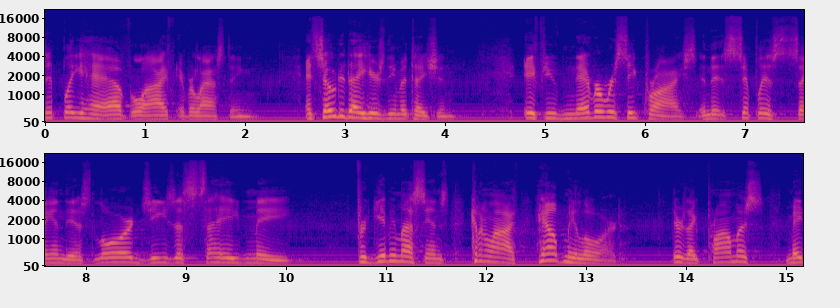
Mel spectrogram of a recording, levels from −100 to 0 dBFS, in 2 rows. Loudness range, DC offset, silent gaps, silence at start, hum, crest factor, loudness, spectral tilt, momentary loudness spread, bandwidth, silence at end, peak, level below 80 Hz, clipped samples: 4 LU; under 0.1%; none; 0 s; none; 20 dB; -41 LUFS; -6 dB/octave; 16 LU; 17 kHz; 0 s; -22 dBFS; -56 dBFS; under 0.1%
